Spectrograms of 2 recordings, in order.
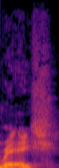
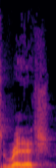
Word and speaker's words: Ra's: A really weird phrase in which he uses, but Yeah, Bruce calls him Raish. That's how he pronounces Ra's al Ghul. It's Raish.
